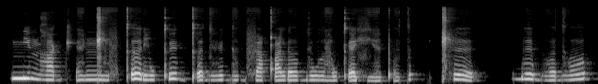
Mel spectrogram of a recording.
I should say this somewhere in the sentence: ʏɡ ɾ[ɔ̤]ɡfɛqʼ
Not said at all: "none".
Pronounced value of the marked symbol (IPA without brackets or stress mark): ə̤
